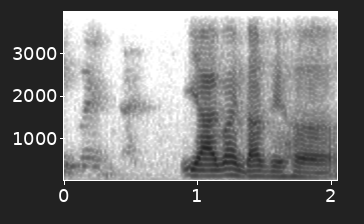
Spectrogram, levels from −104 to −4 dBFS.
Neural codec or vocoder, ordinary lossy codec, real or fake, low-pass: none; Opus, 16 kbps; real; 3.6 kHz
